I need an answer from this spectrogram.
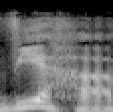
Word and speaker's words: vieja: For old, for a person, we typically use viejo for masculine, V-I-E-J-O, and vieja for feminine, V-I-E-J-A. Okay, so mi abuelo es viejo and mi abuela es vieja.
